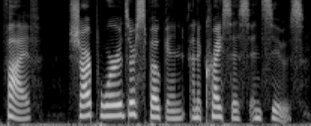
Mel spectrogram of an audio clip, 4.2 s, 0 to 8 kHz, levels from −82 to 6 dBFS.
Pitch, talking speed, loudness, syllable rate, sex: 215 Hz, 115 wpm, -20 LUFS, 4.5 syllables/s, female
